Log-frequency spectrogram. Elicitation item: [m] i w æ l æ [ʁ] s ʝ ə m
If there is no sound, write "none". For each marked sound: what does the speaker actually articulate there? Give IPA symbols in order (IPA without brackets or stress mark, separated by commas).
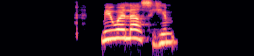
m, ʁ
